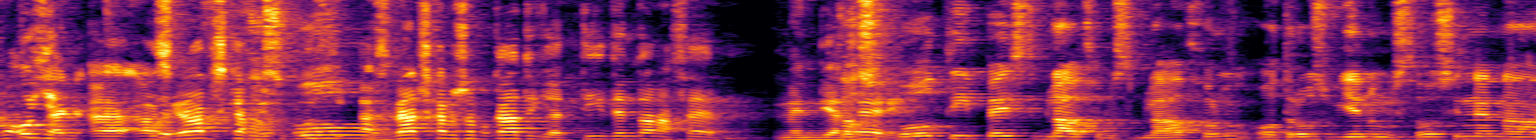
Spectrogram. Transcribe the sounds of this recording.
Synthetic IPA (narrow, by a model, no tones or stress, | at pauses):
o̞çiɐɐɐzɣɾɐpsi̥skɐposooiɐzɣɾɐpskɐpçosɐpo̞kɐt̪oʝɐt̪iðent̪oɐnɐfe̞ɾunmeːnðiɐɐesuɾpo̞ot̪ipezist̪iblɐt̪foɾmst̪iblɐt̪fo̞ɾmot̪ɾo̞pospuvʝenio̞mist̪o̞sinenɐ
